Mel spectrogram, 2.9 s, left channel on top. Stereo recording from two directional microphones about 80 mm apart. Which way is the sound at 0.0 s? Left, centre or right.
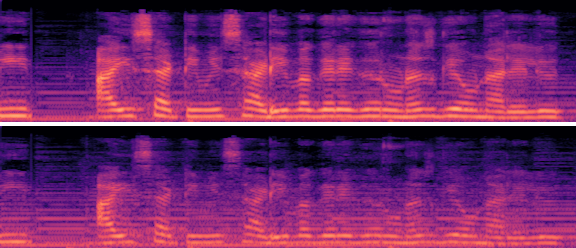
Left.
